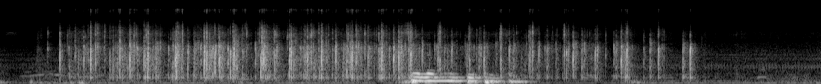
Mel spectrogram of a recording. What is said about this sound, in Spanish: Dale un aplauso a Dios.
